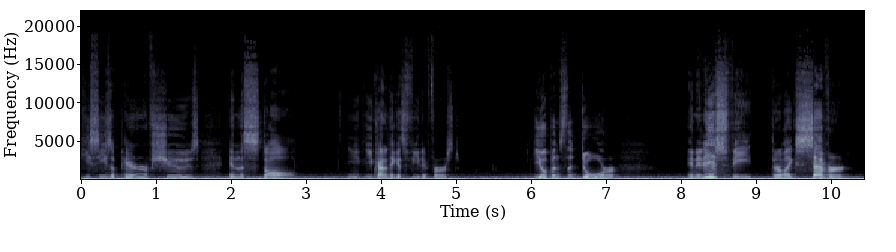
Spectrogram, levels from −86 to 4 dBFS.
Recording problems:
low rumble; noticeable; throughout; 10 dB below the speech

